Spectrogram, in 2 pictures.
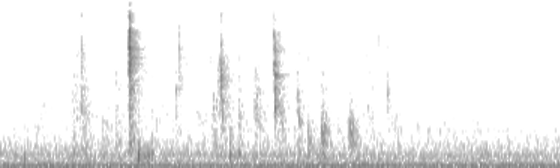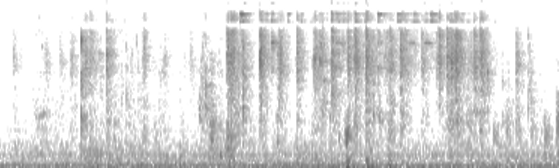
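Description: Faint eating sounds: a fork clicks on a china plate a few times, then from just past halfway a run of quick soft clicks and mouth noises.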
